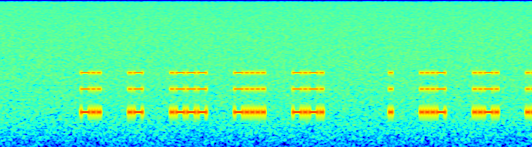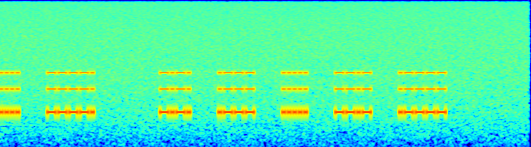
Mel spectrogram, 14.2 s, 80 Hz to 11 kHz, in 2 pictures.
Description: Morse code, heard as a keyed tone, machine-sent, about 33 wpm, spaced as for 17 wpm, 790 Hz. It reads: DAJ6C EVF59 CJ5Q1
